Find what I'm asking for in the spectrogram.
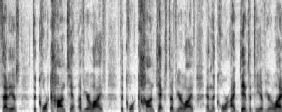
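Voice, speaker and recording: In a plain, everyday voice, a man talks fairly quickly with ordinary pitch variation. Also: dry, close sound with no echo. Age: 60s. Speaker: pastor. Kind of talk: sermon.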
